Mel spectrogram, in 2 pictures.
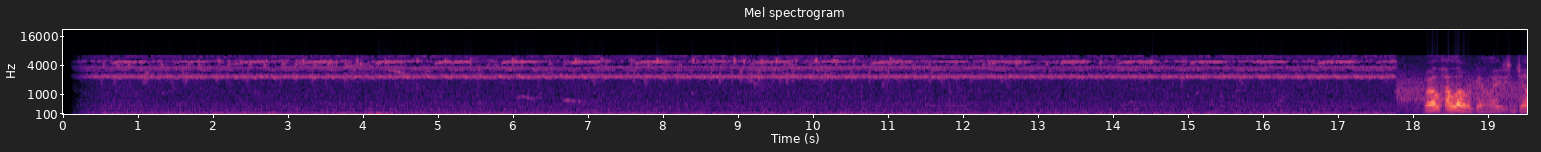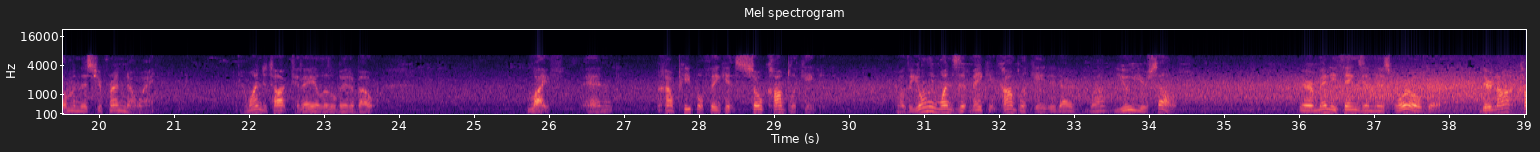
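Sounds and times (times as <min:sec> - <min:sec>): insects chirping: 0:00.1 - 0:39.0.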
